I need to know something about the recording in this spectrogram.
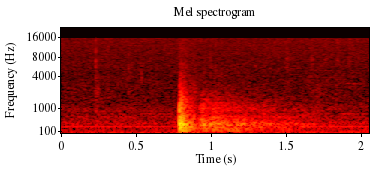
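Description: A single dull thump about 0.8 s in, fading out over about half a second.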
